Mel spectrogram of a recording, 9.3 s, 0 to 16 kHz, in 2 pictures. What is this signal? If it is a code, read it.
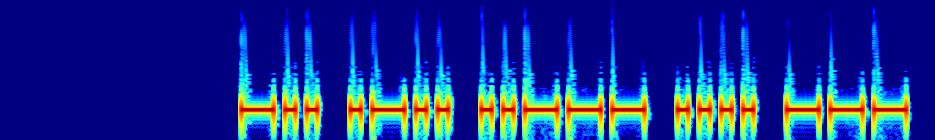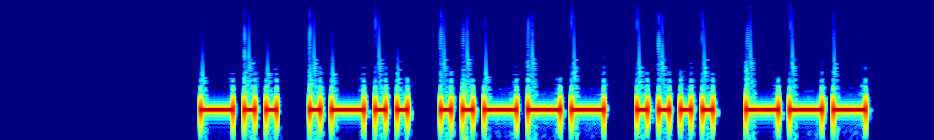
Morse code, heard as a keyed tone, about 21 wpm, 700 Hz. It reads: DL2HO DL2HO
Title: DXCC-100 Call Signs - 5 Characters - Repeated 2x - 22wpm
